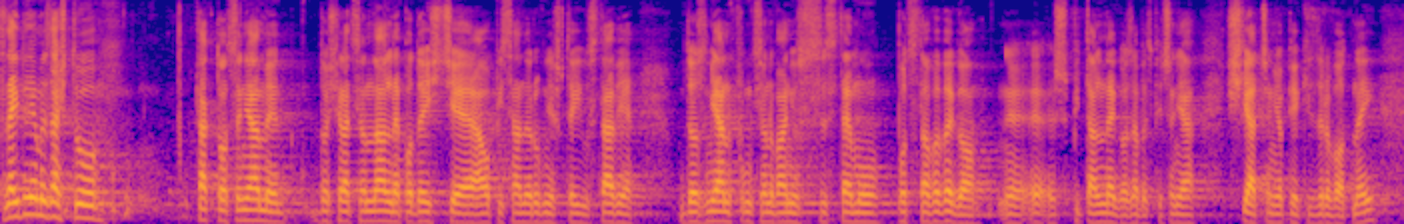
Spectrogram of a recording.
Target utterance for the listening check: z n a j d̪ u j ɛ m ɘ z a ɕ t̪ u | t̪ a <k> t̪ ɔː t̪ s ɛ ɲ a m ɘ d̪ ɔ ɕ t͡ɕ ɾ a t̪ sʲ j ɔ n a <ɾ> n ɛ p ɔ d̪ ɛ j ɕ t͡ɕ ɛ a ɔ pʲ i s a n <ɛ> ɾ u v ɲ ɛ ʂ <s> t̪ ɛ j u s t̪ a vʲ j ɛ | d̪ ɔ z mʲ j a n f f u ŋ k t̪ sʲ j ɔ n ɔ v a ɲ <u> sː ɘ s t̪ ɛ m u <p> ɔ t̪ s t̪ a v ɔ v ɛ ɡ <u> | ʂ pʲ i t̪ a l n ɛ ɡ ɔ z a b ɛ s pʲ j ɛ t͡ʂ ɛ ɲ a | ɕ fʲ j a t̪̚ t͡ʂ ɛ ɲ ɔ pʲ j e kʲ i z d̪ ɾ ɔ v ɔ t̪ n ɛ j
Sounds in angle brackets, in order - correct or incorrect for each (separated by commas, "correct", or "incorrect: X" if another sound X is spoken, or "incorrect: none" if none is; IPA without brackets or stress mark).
correct, incorrect: l, correct, incorrect: f, correct, correct, incorrect: ɔ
